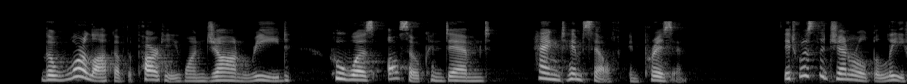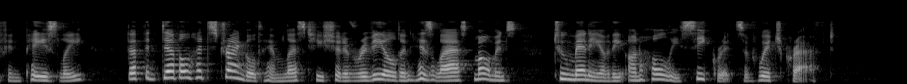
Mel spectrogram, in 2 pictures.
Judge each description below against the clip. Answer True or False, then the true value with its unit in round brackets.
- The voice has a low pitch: False (195 Hz)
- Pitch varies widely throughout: True (6.0 semitones)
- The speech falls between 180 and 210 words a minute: False (150 wpm)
